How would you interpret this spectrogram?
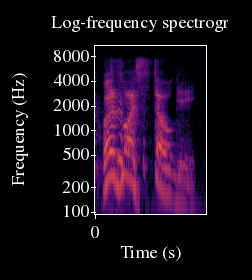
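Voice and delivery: put-on gruff wisecracking baby; brash little tough-guy baby; Baby Herman voice. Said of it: "Baby Herman?".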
